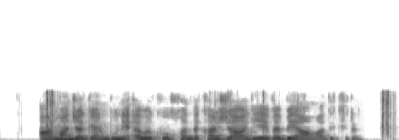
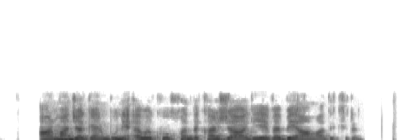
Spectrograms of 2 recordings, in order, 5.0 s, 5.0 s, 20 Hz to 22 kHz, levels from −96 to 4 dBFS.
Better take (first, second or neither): second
